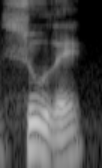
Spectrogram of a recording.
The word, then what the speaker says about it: Soothe: Dinámico pero pero inteligente se escribe s o o t h e sude este el nuevo el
